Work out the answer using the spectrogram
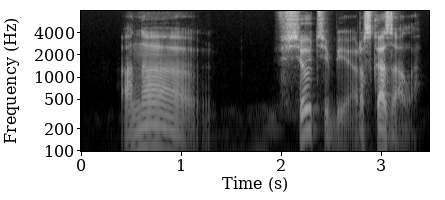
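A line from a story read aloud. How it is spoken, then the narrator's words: Old man's quiet question. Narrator (Russian): тихо спросил дед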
